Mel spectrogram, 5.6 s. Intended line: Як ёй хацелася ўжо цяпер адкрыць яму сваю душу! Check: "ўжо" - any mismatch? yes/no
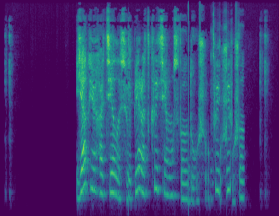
yes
